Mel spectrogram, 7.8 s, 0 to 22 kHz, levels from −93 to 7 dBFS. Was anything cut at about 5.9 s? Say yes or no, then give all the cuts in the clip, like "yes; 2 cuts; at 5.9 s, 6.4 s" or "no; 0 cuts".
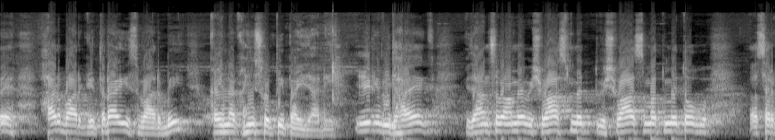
no; 1 cut; at 3.7 s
